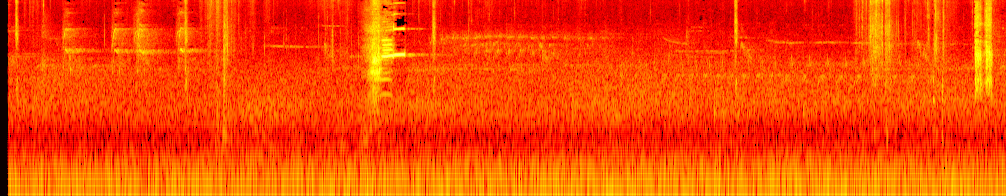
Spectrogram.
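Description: Backyard birds calling: thin high whistles and chirps, and one loud harsh squawk with a falling pitch about four seconds in. A steady low rumble runs underneath, and there are short loud bursts near the end.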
